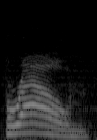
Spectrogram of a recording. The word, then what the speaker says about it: Brown: Someone who That's Emmett Brown. Rhymes with clown, which I'm beginning to think you are.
